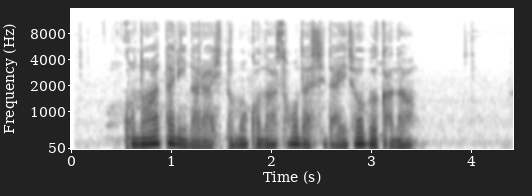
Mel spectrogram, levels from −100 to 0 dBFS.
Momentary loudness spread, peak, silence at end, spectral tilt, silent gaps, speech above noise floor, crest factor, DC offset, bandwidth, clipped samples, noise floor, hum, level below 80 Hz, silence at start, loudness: 10 LU; -14 dBFS; 1 s; -7.5 dB/octave; none; 44 dB; 14 dB; under 0.1%; 11.5 kHz; under 0.1%; -71 dBFS; none; -60 dBFS; 0.55 s; -28 LUFS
